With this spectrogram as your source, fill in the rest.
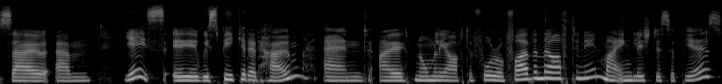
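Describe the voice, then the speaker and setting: A woman with a South African accent speaks at a moderate pace and medium pitch with lively intonation, in a dry, close sound with no echo on a very clean recording with a silent background. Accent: Afrikaans South African. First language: Afrikaans. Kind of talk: podcast interview.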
